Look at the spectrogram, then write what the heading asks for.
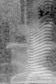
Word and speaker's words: Stout: So, it is Stout like wow.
